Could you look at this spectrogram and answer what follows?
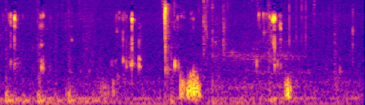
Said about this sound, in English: Are you chewing? Yeah. Have you still got a cup in your mouth? No.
